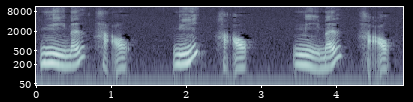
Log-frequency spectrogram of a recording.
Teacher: It's a toneless tone, or a neutral tone, mun. Now, because we have mun separating ni and hao, they both go back to being third tone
